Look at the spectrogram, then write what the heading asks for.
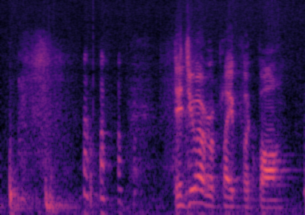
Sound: Mrs. Winstead chuckles

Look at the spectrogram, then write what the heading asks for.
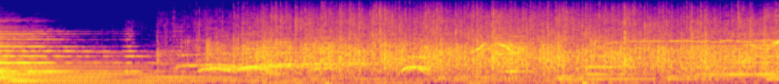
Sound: audience cheers and applauds; instruments tuning

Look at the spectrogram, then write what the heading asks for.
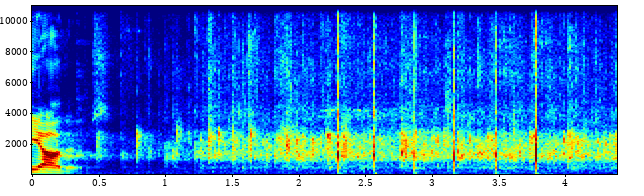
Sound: applause

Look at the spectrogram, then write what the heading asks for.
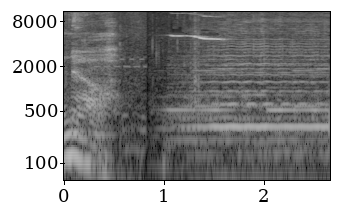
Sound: door opens

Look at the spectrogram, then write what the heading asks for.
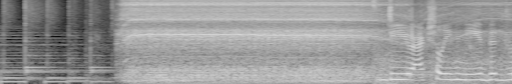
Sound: drill whirring

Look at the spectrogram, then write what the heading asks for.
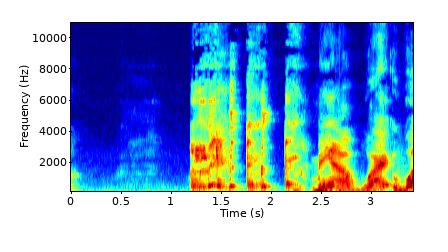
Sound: coughs

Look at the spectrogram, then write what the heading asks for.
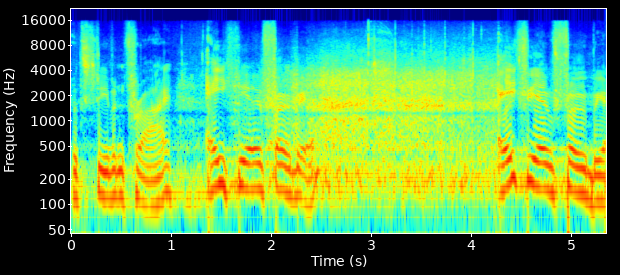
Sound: laughter

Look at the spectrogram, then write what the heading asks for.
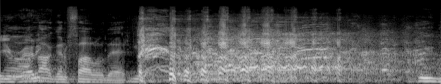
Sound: laughter

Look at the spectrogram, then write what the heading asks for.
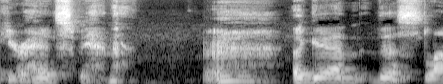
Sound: chuckles

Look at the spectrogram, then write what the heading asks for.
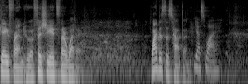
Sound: laugh

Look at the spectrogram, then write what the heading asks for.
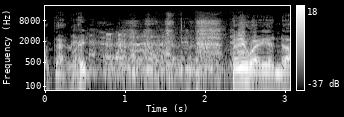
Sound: audience laughing

